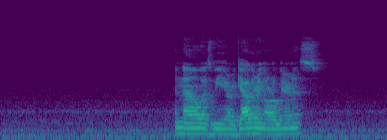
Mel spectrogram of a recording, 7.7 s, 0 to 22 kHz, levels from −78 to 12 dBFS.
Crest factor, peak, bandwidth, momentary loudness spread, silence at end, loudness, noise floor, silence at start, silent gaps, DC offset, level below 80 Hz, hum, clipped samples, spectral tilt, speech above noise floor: 22 dB; -10 dBFS; 8.6 kHz; 27 LU; 0 s; -27 LUFS; -49 dBFS; 0.05 s; none; under 0.1%; -50 dBFS; none; under 0.1%; -6 dB/octave; 23 dB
